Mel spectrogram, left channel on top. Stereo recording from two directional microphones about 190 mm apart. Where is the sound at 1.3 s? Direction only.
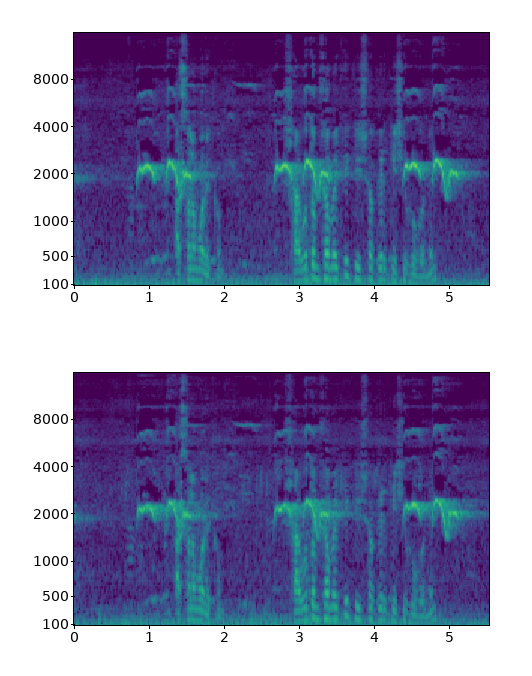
30° left (ahead or behind).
